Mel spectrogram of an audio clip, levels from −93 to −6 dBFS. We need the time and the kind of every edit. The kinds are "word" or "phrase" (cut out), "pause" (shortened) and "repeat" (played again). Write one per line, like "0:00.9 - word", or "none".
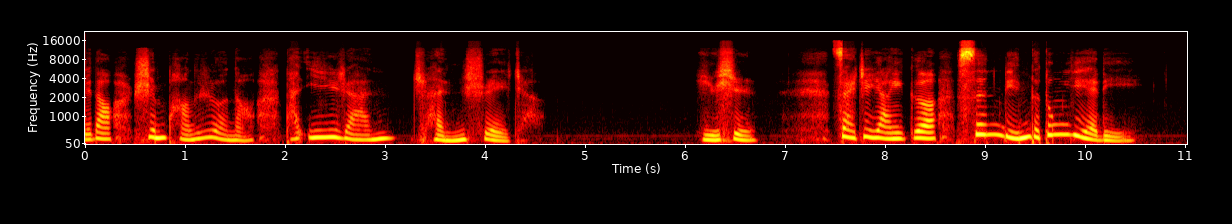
none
